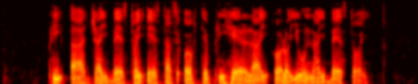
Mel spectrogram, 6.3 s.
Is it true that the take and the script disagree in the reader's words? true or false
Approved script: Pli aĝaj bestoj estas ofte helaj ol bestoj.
true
